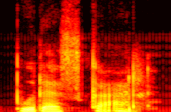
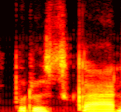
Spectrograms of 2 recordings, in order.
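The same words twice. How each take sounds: First: पुरस्कार said as "puraskar"; "pu-ras-kar" for पुरस्कार; correct pronunciation. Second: पुरस्कार said as "puruskar"; "pu-rus-kar" for पुरस्कार; wrong pronunciation. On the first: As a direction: say पुरस्कार with a after the r. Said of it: "पुरस्कार नहीं होते". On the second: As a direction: say पुरस्कार with u after the r. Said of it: "नहीं होते". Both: Shown as a demonstration.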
